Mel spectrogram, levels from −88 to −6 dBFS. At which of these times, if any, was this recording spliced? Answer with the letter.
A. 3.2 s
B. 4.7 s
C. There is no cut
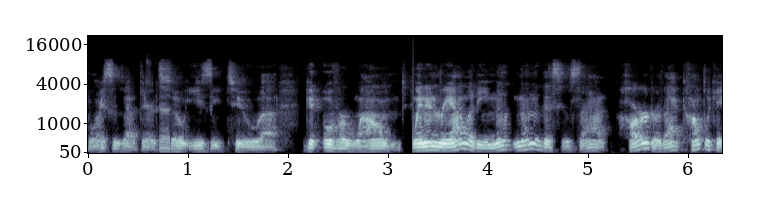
A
